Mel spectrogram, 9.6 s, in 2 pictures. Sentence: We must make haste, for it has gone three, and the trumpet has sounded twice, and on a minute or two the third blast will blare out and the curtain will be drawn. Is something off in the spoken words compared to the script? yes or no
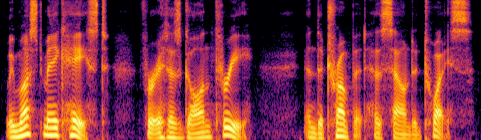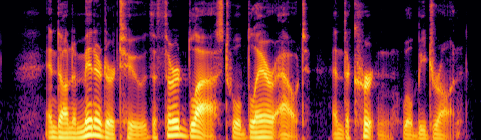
no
